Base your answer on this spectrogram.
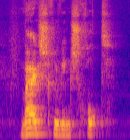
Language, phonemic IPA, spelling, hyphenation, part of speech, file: Dutch, /ˈʋaːr.sxyu̯.ɪŋˌsxɔt/, waarschuwingsschot, waar‧schu‧wings‧schot, noun, Nl-waarschuwingsschot.ogg
- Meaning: a warning shot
